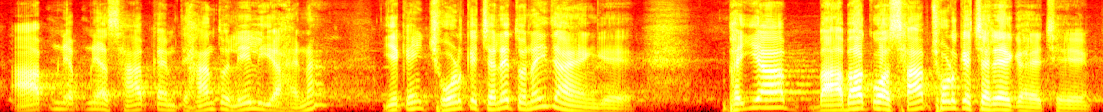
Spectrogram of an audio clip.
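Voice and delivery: fervent preacher retelling a dialogue; impassioned mourning recitation. Acted. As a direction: voice the sister's worry with full force. Retold anxious sister and reply.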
